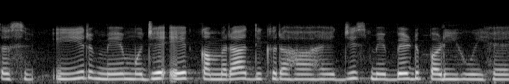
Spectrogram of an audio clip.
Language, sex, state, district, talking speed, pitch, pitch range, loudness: Hindi, male, Uttar Pradesh, Lucknow, 150 wpm, 250 Hz, 240-265 Hz, -17 LUFS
